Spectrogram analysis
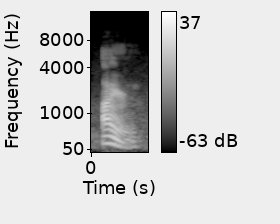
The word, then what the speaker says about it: iron: Se escribe iron, se pronuncia iron.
